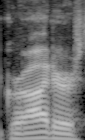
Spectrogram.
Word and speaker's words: Grutter: When I first heard it, I thought it would be spelled different than it is spelled. It sounds more like a D to me. The case is Grutter from 2003,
